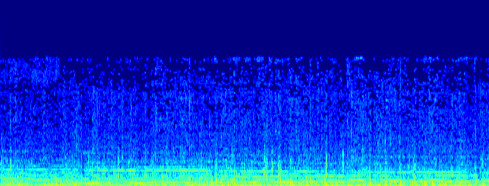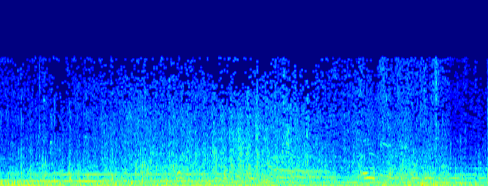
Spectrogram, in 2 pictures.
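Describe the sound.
Horses pulling a stagecoach along a thickly wooded hillside: steady, continuous clip-clopping hooves blended into a dense, loud rumble that runs throughout without a break.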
